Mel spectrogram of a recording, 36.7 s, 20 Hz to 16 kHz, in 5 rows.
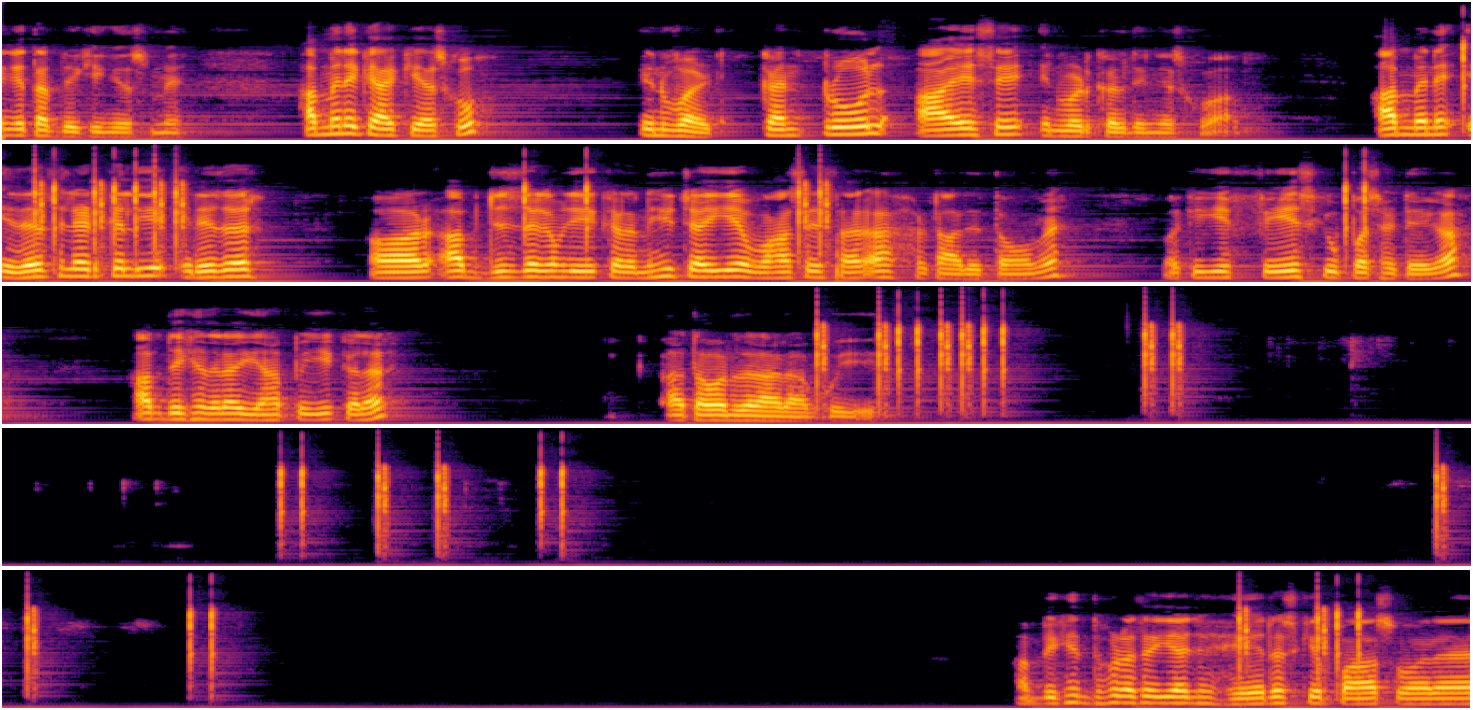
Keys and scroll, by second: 5.1 ctrl+i, 9.1 ], 12.4 ctrl+alt+z, 21.2 ctrl+=, 24.3 [, 36.1 [.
